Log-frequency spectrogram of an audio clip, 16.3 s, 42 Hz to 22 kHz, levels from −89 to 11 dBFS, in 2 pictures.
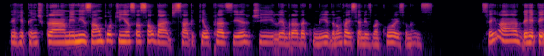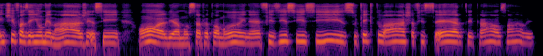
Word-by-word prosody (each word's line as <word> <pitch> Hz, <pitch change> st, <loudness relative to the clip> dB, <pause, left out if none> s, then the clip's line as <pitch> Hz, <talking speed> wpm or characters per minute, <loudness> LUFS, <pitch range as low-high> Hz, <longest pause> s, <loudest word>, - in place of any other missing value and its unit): De 200 Hz, -, -6 dB
repente 190 Hz, 0 st, -8 dB
para 200 Hz, -1 st, +2 dB
amenizar 210 Hz, +1 st, +5 dB
um 225 Hz, -, -2 dB
pouquinho 230 Hz, -2 st, -1 dB
essa 215 Hz, 0 st, +6 dB
saudade 215 Hz, -3 st, +4 dB
sabe, 190 Hz, 0 st, +5 dB
ter 185 Hz, -1 st, -6 dB
o 180 Hz, -, -5 dB
prazer 195 Hz, 0 st, -2 dB
de 195 Hz, -1 st, -9 dB
lembrar 180 Hz, 0 st, -4 dB
da 180 Hz, 0 st, -3 dB
comida, 175 Hz, +1 st, -8 dB
não 180 Hz, -, -7 dB
vai 195 Hz, -2 st, -2 dB
ser 185 Hz, -, +3 dB
a -, -, -10 dB
mesma 160 Hz, -1 st, -8 dB
coisa 195 Hz, 0 st, -5 dB
mas, 165 Hz, -2 st, -8 dB, 0.7 s
sei -, -, -3 dB
lá, 235 Hz, -1 st, -2 dB
de 200 Hz, -4 st, -1 dB
repente 200 Hz, +4 st, 0 dB
fazer 210 Hz, -2 st, +1 dB
em 205 Hz, +1 st, -1 dB
homenagem 190 Hz, -1 st, -1 dB
assim, 185 Hz, +1 st, +2 dB, 0.3 s
olha 175 Hz, -5 st, +1 dB
mostrar 165 Hz, +3 st, +4 dB
para 180 Hz, -, -5 dB
tua 185 Hz, 0 st, -3 dB
mãe, 190 Hz, +3 st, -3 dB
né, 175 Hz, 0 st, -5 dB
"Fiz 195 Hz, +1 st, -1 dB
isso, 225 Hz, 0 st, +4 dB
isso, 220 Hz, -1 st, +1 dB
isso, 220 Hz, -3 st, +1 dB
o 200 Hz, -, -17 dB
que 230 Hz, 0 st, -2 dB
que -, -, -11 dB
tu 225 Hz, -3 st, -5 dB
acha, 215 Hz, 0 st, -2 dB
fiz 205 Hz, 0 st, +1 dB
certo 210 Hz, -1 st, +1 dB
e 185 Hz, -, -8 dB
tal" 195 Hz, +2 st, -6 dB
sabe? 200 Hz, -4 st, -8 dB
195 Hz, 190 wpm, -24 LUFS, 185-215 Hz, 0.7 s, essa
